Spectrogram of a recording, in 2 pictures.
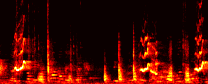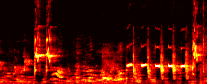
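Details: Javan myna singing a varied, filled-in song: an irregular medley of short whistles, clicks and chattering notes, with some clear high whistled pips repeated near the end, over a low background hum.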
